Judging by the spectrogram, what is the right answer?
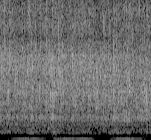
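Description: Pork meat sizzles in Lurpak butter in a pan with a steady bright frying hiss, close and continuous, while a low, even hum pulses underneath in three stretches.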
